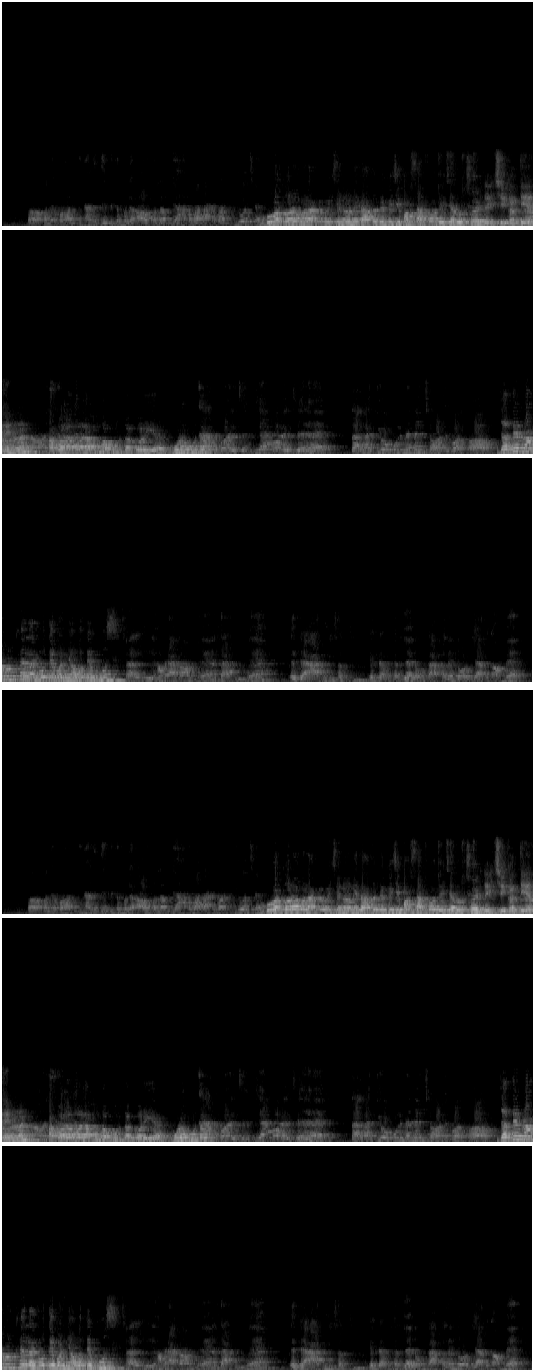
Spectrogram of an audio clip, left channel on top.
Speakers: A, in the centre; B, on the right.
A: तऽ अपन कहलखिन हे जे देखे छियै कहले आउ तऽ लगले अहा के बाबा के बरखियो छै
B: बौआ करऽवलाक के होइत छै ने नहि तऽ आब तऽ देखै छियै पाँच साल कऽ दै छै आ लोक छोड़ि दै छै कतेक
A: नहि
B: एहन आ
A: नहि से
B: करवला
A: गलत
B: बूढ़ो बूढ़ तक करैया बूढ़ो बुढ़
A: जा तऽ कहै छै किए कहै छै हे चल भाइ केओ कुलमे नहि छऽ जे करतऽ
B: जते ब्राह्मण खेलैथ ओते बढ़िआं ओतेक खुश
A: छै हे हमरा गाममे सासुरमे एकटा आदमी छलखिन एकटा बुझलियै तऽ हुनका छलेन दोर दियाद गाममे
